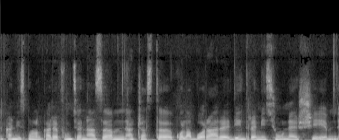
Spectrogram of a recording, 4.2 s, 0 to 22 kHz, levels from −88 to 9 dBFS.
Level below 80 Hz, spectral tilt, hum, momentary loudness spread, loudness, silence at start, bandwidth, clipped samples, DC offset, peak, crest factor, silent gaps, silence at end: -40 dBFS; -5.5 dB/octave; none; 4 LU; -16 LUFS; 0 s; 17 kHz; under 0.1%; under 0.1%; -2 dBFS; 14 dB; none; 0 s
